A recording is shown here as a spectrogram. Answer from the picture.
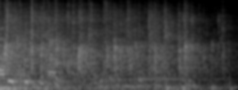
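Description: Concert audience applauding, with a few voices calling out early on; the clapping fades away toward the end.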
